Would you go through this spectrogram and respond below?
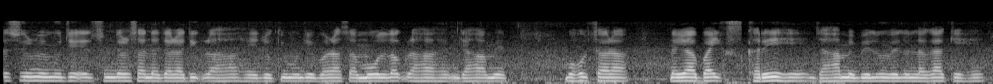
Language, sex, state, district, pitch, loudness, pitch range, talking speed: Hindi, male, Arunachal Pradesh, Lower Dibang Valley, 155 Hz, -15 LUFS, 155-165 Hz, 210 wpm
